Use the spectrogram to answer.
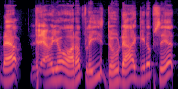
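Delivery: laughing mock southern lawyer; a hint of a pleading southern attorney; southern accent. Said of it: "if I talk like this".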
